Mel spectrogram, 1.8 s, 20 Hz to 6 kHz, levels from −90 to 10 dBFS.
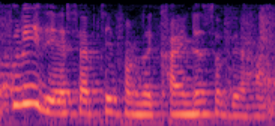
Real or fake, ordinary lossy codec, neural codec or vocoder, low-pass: fake; none; codec, 16 kHz, 16 kbps, FreqCodec, larger model; 5.4 kHz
